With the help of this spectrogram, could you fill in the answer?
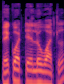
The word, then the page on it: pegwateluatl: Mi'gmaq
